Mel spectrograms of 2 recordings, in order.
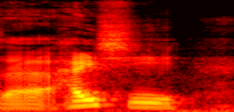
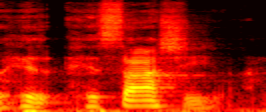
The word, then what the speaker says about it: Hisashi: I have to say, in this scenario, because Haishi is very much wrong in this situation. Very, very wrong, I feel like. So Hisashi, I don't know why I keep getting his name wrong.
